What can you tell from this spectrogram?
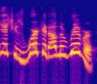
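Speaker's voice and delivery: high-pitched incredulous comeback; retold indignant retort. Tackler answers angry dock girls, high indignant retort. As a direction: throw it back at them, pitch way up.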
